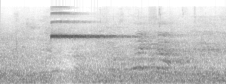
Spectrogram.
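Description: A single high, steady signal tone starts suddenly about half a second in and lasts just under a second, ringing through a large hall over background voices.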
